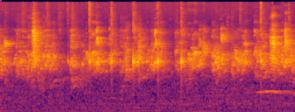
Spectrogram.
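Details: Two budgies mating, with romantic displays between the pair. Continuous budgie warbling mixes quick chirps, clicks and buzzy notes in steady fast bursts, with a brief faint whistle near the end.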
